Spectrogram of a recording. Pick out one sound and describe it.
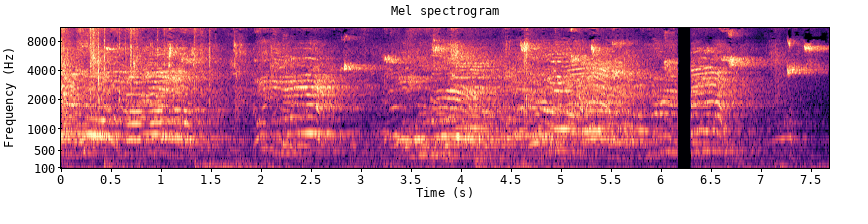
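Sneakers squeak sharply and often on a wooden court.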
